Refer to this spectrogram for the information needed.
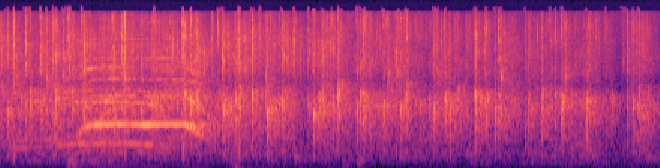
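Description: A crowd applauds a guitarist who has just played a song, with dense, steady clapping that swells quickly, peaks in the first second, then continues at a slightly lower level; a brief whistle cuts through early on.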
